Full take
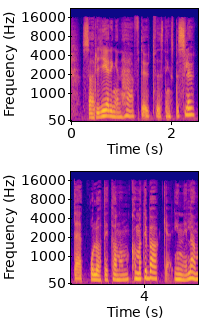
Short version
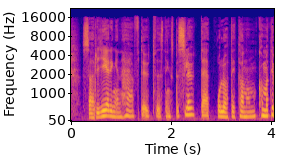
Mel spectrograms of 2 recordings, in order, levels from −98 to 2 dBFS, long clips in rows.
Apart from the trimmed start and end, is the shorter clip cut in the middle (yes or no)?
no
